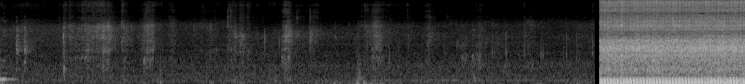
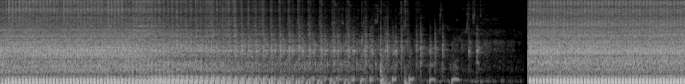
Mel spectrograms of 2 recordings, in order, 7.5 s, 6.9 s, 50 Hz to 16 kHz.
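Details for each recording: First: Heavily used Generac 3500XL generator, sat three years in a shed, after new carburetor gaskets and pulls on full choke: after a quiet spell the engine catches and settles into a steady, even drone without surging; normal running. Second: Generac 3500XL generator, long stored, choke off, burning something off. It fires for a couple of seconds, then slows with uneven puffs and dies. Owner first wondered about fuel starvation.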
